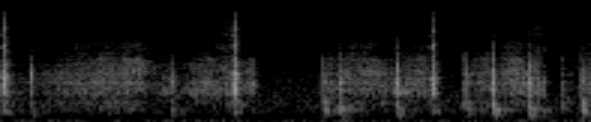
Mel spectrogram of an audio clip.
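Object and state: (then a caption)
Cardboard box tapped and scratched. Fingertips and long nails tap and scratch the top of a hollow, light grey cardboard iPhone box base resting on a table. Thirteen quiet, sharp, bright clicks are separated by a soft, hissy scratching rustle, with almost no low end.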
